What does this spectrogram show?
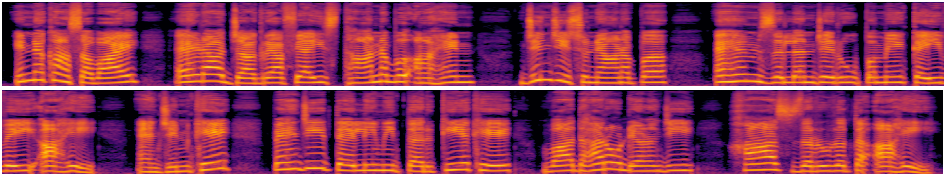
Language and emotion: Sindhi, neutral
